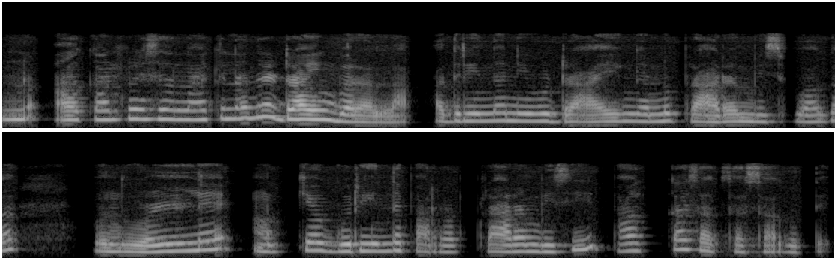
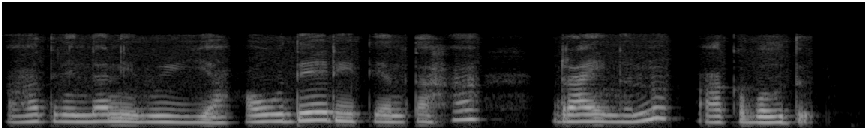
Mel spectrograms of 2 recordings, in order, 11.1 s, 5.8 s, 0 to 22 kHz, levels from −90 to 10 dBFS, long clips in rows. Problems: none marked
